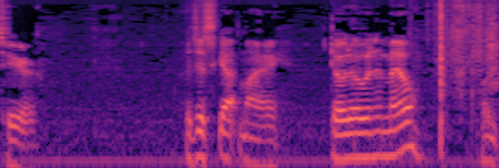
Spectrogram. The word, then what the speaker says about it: Dodow: Some people you see it pronounced all kinds of crazy ways. Dodow, Dodow. No, it's just Dodow. Don't overthink it.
